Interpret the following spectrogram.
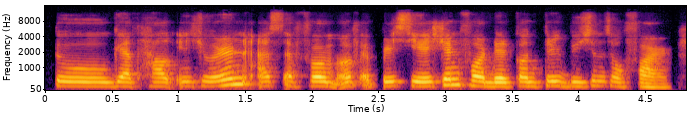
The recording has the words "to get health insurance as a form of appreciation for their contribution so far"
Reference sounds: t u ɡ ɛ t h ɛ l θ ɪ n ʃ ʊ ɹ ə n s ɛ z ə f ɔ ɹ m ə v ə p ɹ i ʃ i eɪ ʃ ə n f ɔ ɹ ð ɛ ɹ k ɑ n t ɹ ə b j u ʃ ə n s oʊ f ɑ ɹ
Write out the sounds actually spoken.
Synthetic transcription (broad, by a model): t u ɡ ɛ t h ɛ l t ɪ n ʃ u ɹ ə n ɛ s ə f ɔ ɹ m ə f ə p ɹ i s i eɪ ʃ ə n f ɔ ɹ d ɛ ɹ k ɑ n t ɹ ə b j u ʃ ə n s oʊ f ɑ ɹ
